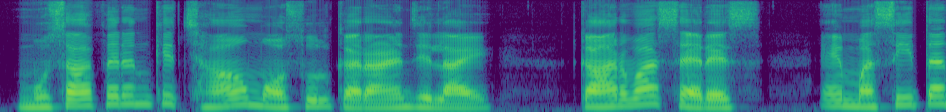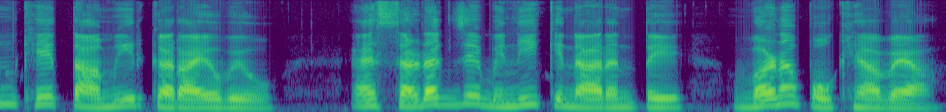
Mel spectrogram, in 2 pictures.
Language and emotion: Sindhi, neutral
